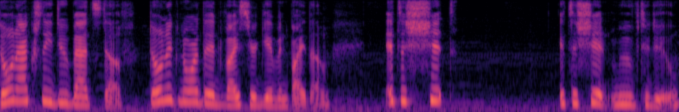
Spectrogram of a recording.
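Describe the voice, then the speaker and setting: Very wide pitch swings from a woman with a high voice, at a moderate pace. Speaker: YouTuber ranting about online community drama. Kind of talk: rant. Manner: stumbling, restarts words.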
